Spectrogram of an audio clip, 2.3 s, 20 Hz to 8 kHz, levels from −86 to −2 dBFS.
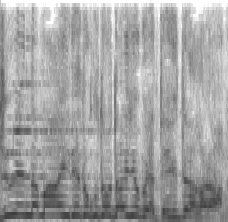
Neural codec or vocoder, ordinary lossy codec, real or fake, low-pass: none; none; real; none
